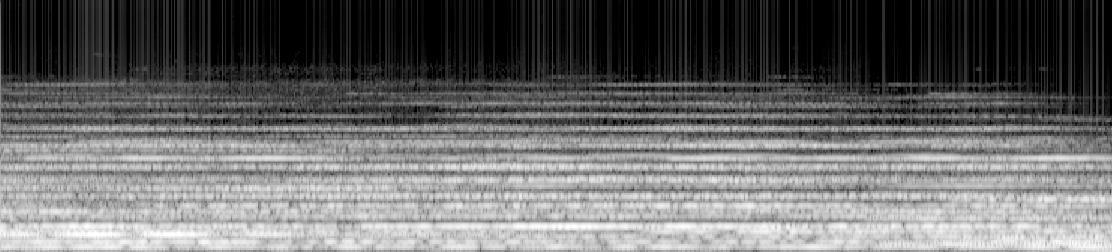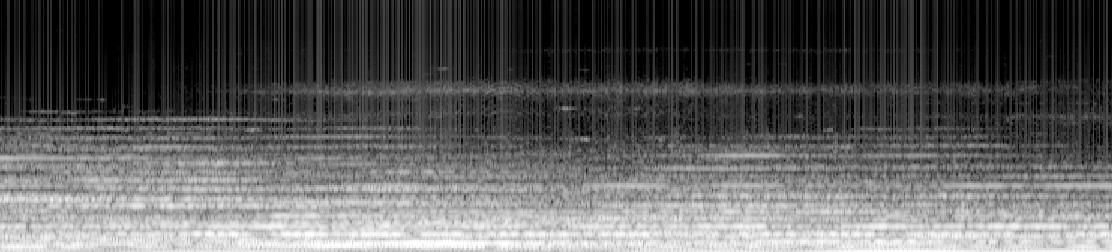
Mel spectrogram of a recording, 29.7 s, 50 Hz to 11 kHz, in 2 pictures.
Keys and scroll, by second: 9.3-10.2 typing.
